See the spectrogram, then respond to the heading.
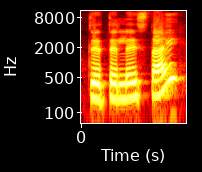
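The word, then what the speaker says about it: τετέλεσται: palabra que era que en griego se pronunciaba te telestai, así se, o sea, así se pronunciaba, ¿no?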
